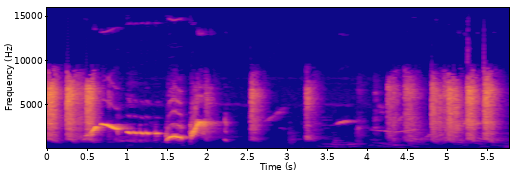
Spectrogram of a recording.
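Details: A white-rumped shama singing in a relaxed way opens with loud buzzy rasps and swooping whistles, then scattered softer scratchy notes and a thin whistle before more harsh bursts.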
